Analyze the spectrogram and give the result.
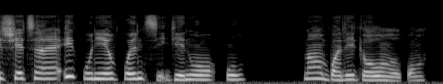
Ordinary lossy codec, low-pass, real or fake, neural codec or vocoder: none; none; fake; autoencoder, 22.05 kHz, a latent of 192 numbers a frame, VITS, trained on many speakers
